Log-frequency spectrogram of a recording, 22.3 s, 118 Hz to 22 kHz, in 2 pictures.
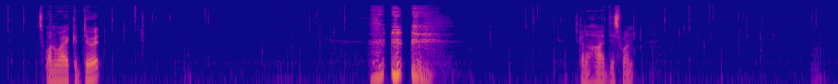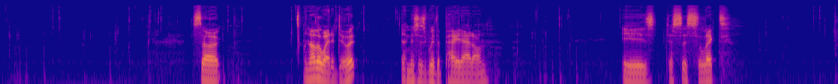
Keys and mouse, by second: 0.2 shift+middle click, 1.4 shift+middle click, 4.6 shift+middle click, 5.6 Tab, 6.4 Tab, 8.7-9.0 middle drag, 9.2 Tab, 10.0 Tab, 11.7 click, 12.7 shift+Tab, 12.9 middle click, 13.2 middle click, 13.8 middle click, 14.3 middle click, 15.3 shift+middle click, 15.7 middle click, 16.8 alt+click, 20.1 middle click, 21.9 alt+shift+click.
